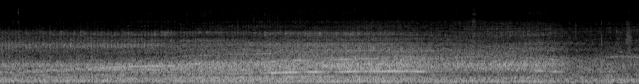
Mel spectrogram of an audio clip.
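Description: Tour bus engine running as the bus maneuvers to park, with a faint whine that rises and then falls in pitch over a few seconds.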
